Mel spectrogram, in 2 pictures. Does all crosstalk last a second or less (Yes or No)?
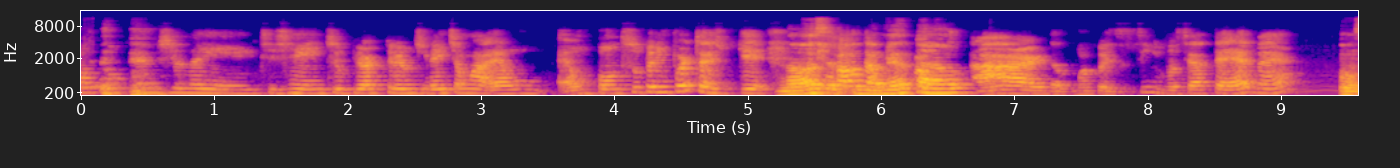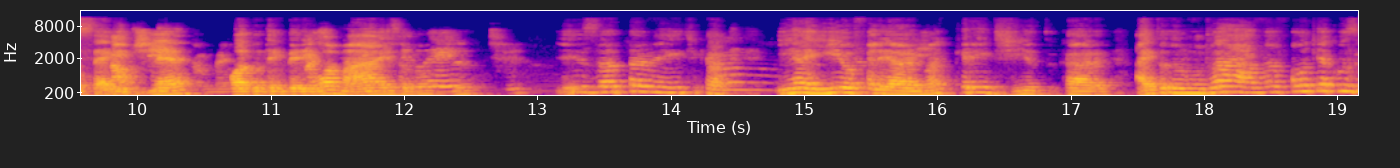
No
